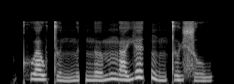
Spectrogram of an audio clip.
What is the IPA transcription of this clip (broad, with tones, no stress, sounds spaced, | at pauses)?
kʷʰ aː˧ w t̪ ɵ˨˩ n n̪ ɵ˨ t̚ n̪ œː˨˥ m ŋ aː˧ j ɛː˥ k̚ ŋ ɵ˨ n t̪ ɵ˧ ɥ s o˨ w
